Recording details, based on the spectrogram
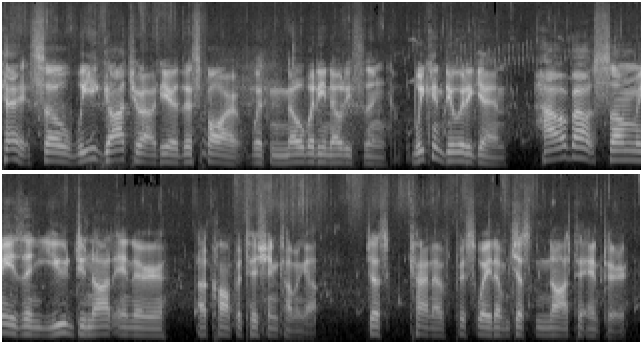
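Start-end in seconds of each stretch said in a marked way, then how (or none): none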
